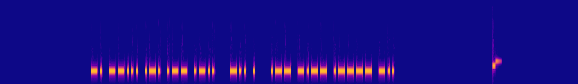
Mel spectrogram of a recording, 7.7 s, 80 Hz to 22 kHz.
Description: Morse code, heard as a keyed tone, about 40 wpm, 700 Hz. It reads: N7RWL DE WY1D
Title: USA Callsign DE Callsign 40wpm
